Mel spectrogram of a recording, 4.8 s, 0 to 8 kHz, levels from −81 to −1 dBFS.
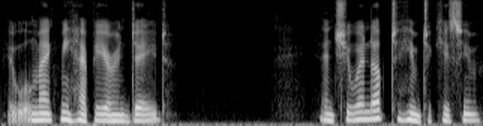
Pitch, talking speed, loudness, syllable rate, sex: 150 Hz, 185 wpm, -18 LUFS, 5.3 syllables/s, female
